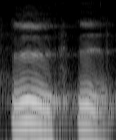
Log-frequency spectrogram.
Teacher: That's lateral because the width of your tongue is in touch with your teeth. L, L. And it is dental because the tip of your tongue is right up against the back of your top front teeth.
